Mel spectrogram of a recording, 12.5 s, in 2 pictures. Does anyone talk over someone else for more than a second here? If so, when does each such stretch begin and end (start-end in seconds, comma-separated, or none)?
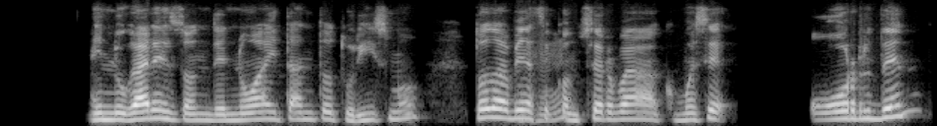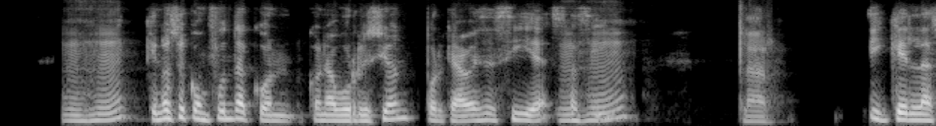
none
